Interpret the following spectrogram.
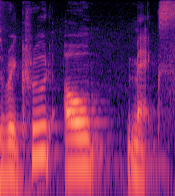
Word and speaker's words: Recruitomics: So you said it's Recruitomics. Yeah. Right? It's like genomics or economics.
